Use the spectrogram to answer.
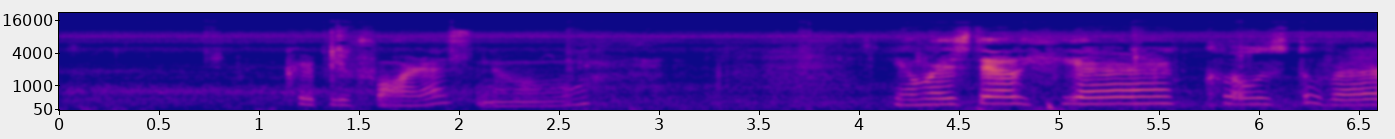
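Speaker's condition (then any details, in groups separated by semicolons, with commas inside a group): No condition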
